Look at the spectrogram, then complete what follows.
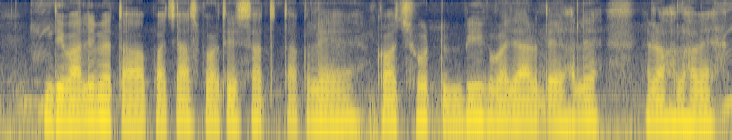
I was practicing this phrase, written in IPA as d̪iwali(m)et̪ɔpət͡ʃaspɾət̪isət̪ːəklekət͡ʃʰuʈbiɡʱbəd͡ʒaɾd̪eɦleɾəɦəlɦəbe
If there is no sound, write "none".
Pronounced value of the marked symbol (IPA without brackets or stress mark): m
